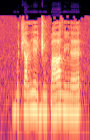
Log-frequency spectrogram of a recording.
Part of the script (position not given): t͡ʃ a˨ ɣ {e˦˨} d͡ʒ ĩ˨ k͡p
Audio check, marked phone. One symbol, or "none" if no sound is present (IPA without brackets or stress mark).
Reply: e˦˨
